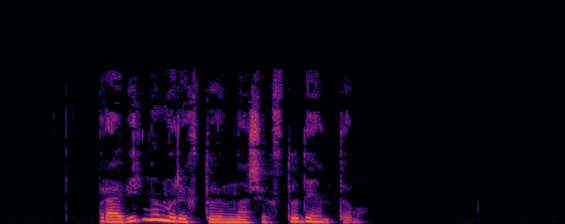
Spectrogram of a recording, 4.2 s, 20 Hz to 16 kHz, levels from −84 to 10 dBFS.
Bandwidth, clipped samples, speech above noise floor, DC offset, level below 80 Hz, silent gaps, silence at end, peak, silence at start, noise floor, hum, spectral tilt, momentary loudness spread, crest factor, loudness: 11.5 kHz; under 0.1%; 54 dB; under 0.1%; -76 dBFS; none; 1.55 s; -12 dBFS; 0.75 s; -78 dBFS; none; -6 dB/octave; 17 LU; 16 dB; -25 LUFS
